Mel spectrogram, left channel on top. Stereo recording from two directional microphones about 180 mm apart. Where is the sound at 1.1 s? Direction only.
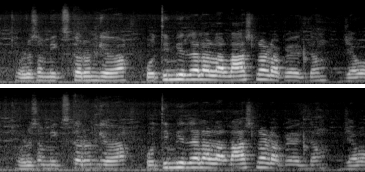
25° left (ahead or behind).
